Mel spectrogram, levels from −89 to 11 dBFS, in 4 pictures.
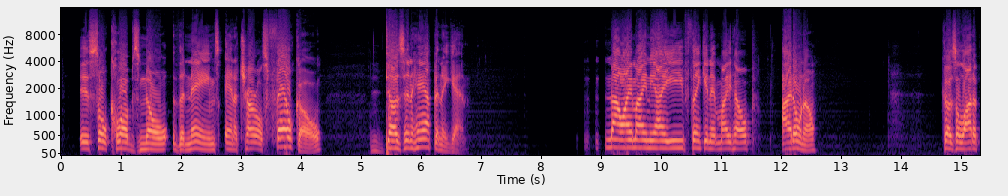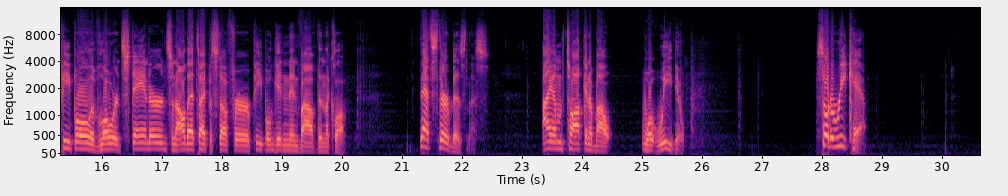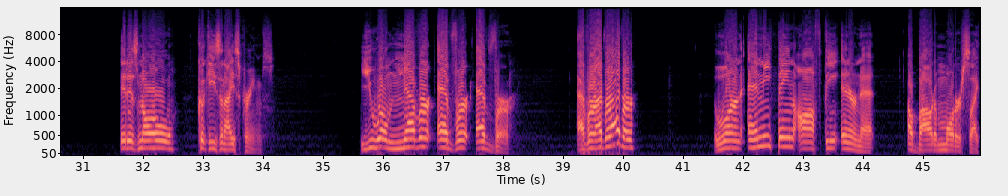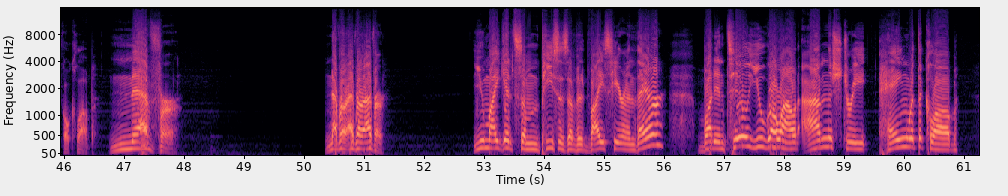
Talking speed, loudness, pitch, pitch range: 105 wpm, -14 LUFS, 170 Hz, 150-190 Hz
